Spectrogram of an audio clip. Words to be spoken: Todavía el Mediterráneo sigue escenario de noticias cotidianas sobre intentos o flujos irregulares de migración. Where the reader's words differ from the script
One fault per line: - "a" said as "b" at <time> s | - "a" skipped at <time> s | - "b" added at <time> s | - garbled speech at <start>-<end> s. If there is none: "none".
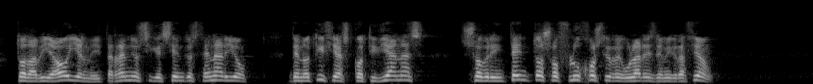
- "hoy" added at 0.6 s
- "siendo" added at 1.6 s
